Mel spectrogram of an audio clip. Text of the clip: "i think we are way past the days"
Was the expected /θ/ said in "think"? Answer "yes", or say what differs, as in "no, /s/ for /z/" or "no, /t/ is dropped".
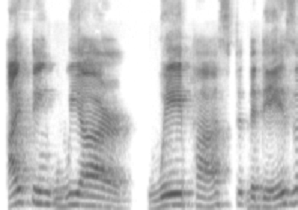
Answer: yes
